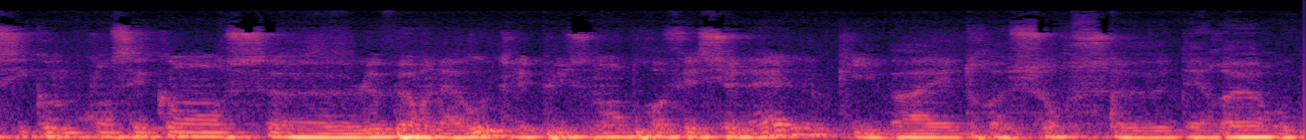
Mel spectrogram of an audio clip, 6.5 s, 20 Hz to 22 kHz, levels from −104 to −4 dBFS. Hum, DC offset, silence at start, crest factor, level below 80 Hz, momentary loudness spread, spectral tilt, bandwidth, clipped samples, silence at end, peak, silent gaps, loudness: none; under 0.1%; 0 s; 18 dB; -48 dBFS; 12 LU; -8 dB/octave; 9.2 kHz; under 0.1%; 0 s; -8 dBFS; none; -27 LUFS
